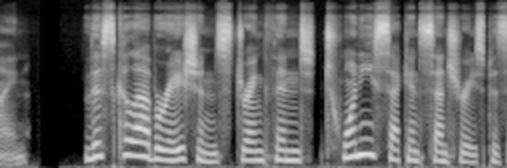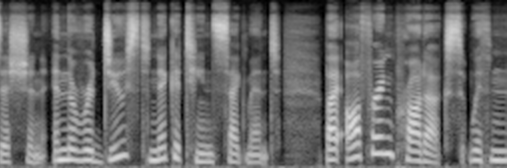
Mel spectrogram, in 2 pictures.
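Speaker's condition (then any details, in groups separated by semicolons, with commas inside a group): No condition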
